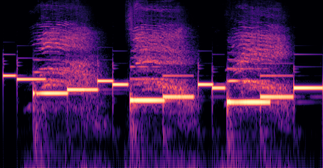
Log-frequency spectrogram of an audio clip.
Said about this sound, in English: So you can listen to this cell phone ring again and again and never quite be satisfied that you truly know it, that you truly understand it. Every time you hear it, you can put the downbeat in a different place and it'll always be right.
